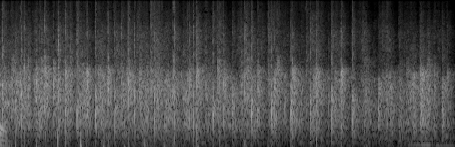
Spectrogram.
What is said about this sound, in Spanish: Un aplauso para nuestro técnico. ¡Grande!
